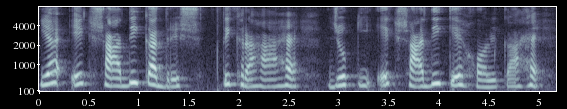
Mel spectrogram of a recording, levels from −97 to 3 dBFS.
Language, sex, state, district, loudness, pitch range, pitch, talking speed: Hindi, female, Jharkhand, Palamu, -20 LUFS, 255-330 Hz, 295 Hz, 175 wpm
